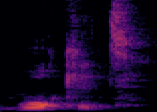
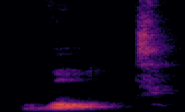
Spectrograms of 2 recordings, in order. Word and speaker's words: walked: one exactly the same they say walk it walk it but the correct way if you want to sound like a native we say walked i walked we walked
